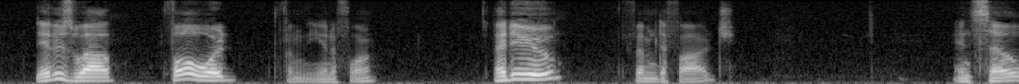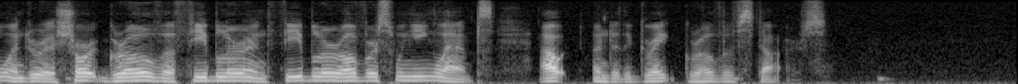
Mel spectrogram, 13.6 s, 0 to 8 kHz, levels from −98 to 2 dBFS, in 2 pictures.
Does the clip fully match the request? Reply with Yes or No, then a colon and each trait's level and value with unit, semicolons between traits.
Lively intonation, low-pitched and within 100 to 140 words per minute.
No: average, 4.3 semitones; low, 130 Hz; slow, 135 wpm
